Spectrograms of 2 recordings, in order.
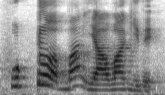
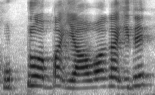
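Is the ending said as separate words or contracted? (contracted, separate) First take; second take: contracted; separate. First: The last two words merge into one word. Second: The last two words are said separately. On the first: This is the everyday spoken form. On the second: This is the full form.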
